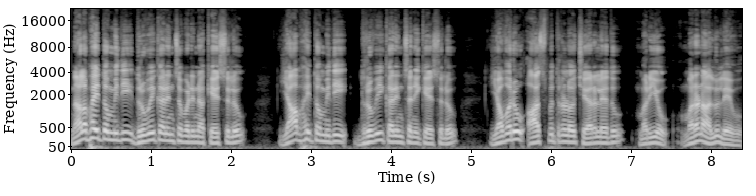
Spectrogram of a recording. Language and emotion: Telugu, neutral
